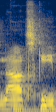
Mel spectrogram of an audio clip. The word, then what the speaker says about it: Natsuki: whose name is apparently not ski is the one I don't like icky not-not-not suit you're supposed to pronounce it not ski but because Nazi yes you're supposed to be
